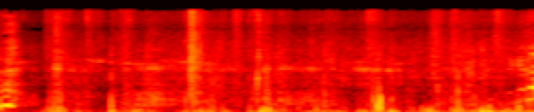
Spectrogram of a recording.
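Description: Footsteps on a dirt woodland path strewn with leaves, a soft, uneven thud about every half second.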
